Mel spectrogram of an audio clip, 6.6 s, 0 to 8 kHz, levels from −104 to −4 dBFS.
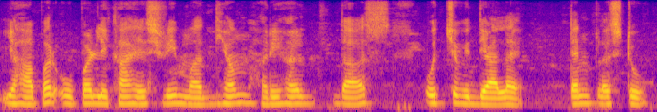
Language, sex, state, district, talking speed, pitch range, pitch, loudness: Hindi, male, Arunachal Pradesh, Lower Dibang Valley, 135 wpm, 140-155 Hz, 150 Hz, -17 LUFS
